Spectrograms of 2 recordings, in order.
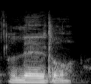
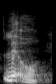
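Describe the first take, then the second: First: The middle consonant sounds like a soft D. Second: The middle T is left out entirely. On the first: "American English is more little with a with a D" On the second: "some English people will say little and miss the T out altogether"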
